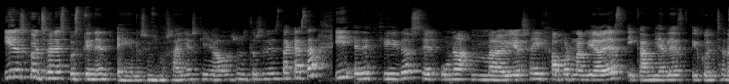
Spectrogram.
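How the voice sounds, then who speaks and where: A woman's voice: fairly high pitch, fairly bright tone, slight background noise. A woman in her twenties with a Castilian Spanish accent, chatting casually and expressively to camera as a vlogger. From Spain. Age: 20s. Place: parked car and a bedroom.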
